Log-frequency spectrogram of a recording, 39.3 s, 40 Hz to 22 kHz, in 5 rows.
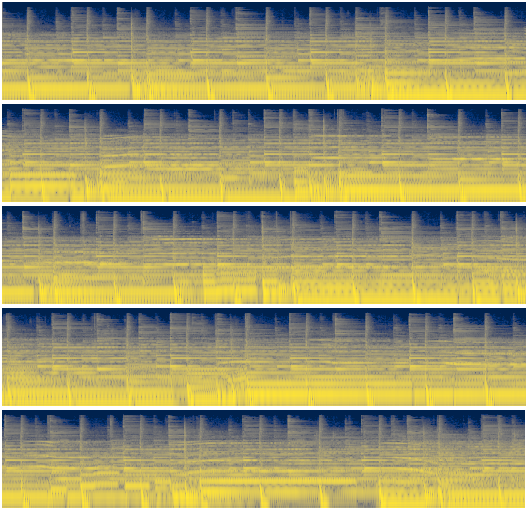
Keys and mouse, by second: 2.3 2, 2.5 F12.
